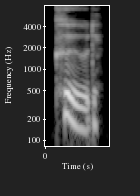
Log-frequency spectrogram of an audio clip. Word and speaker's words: could: Could. You only hear could.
